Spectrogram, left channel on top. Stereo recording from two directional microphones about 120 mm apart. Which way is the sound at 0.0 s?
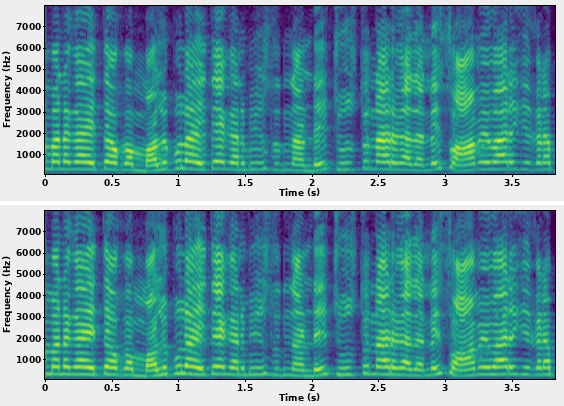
90° right.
